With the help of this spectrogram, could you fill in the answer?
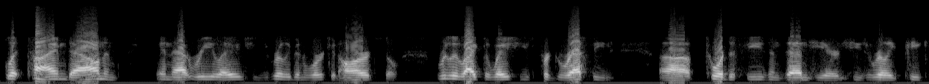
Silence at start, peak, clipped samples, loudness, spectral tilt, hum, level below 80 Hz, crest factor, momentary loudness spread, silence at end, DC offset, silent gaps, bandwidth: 0.05 s; -10 dBFS; under 0.1%; -21 LUFS; -4.5 dB/octave; none; -56 dBFS; 12 dB; 15 LU; 0.1 s; under 0.1%; none; 16 kHz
